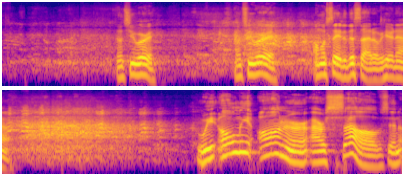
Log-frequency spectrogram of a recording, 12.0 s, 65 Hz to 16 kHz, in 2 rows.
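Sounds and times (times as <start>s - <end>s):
congregation laughing: 0.3s - 9.0s.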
